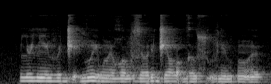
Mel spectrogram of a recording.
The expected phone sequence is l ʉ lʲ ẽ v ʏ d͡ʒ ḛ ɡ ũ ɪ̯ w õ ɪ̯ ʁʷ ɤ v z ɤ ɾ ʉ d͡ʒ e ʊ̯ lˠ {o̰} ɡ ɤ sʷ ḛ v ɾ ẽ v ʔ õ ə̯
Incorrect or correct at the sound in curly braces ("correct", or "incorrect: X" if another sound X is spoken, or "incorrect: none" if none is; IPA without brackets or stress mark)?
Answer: correct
